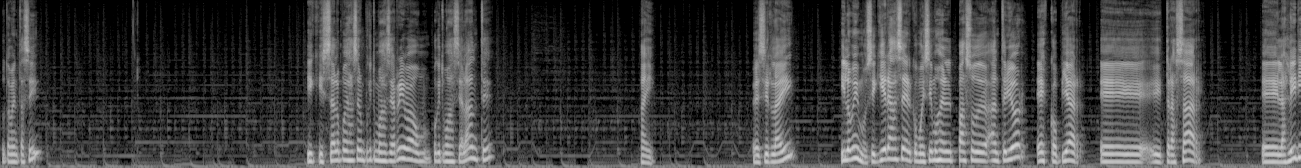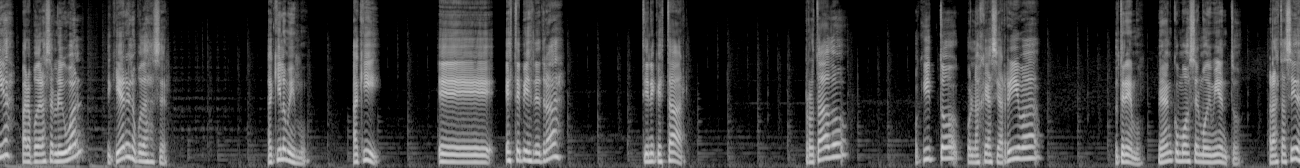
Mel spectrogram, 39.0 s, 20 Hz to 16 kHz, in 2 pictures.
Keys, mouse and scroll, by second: 5.1 right click, 6.7 click, 8.3-9.4 drag, 11.5 i, 21.4-23.6 drag, 28.8 right click, 31.5 right click, 33.4 r, 34.2 g, 35.4-39.0 drag.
